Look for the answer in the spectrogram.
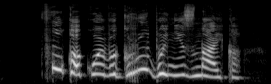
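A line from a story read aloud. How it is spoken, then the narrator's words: Exclaimed. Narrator (Russian): воскликнула Снежинка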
